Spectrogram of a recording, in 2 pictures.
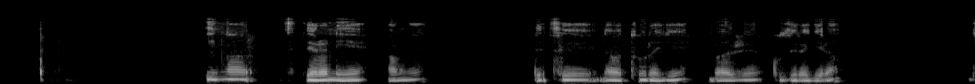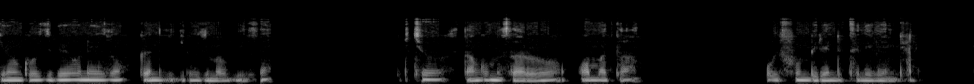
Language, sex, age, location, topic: Kinyarwanda, female, 25-35, Huye, agriculture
